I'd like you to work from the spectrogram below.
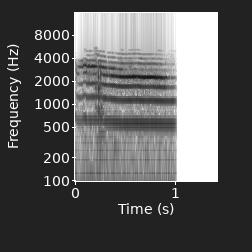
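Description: A small, dirty cat gives a single clear meow lasting about a second, steady in pitch and fairly loud, with nothing else around it before silence.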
